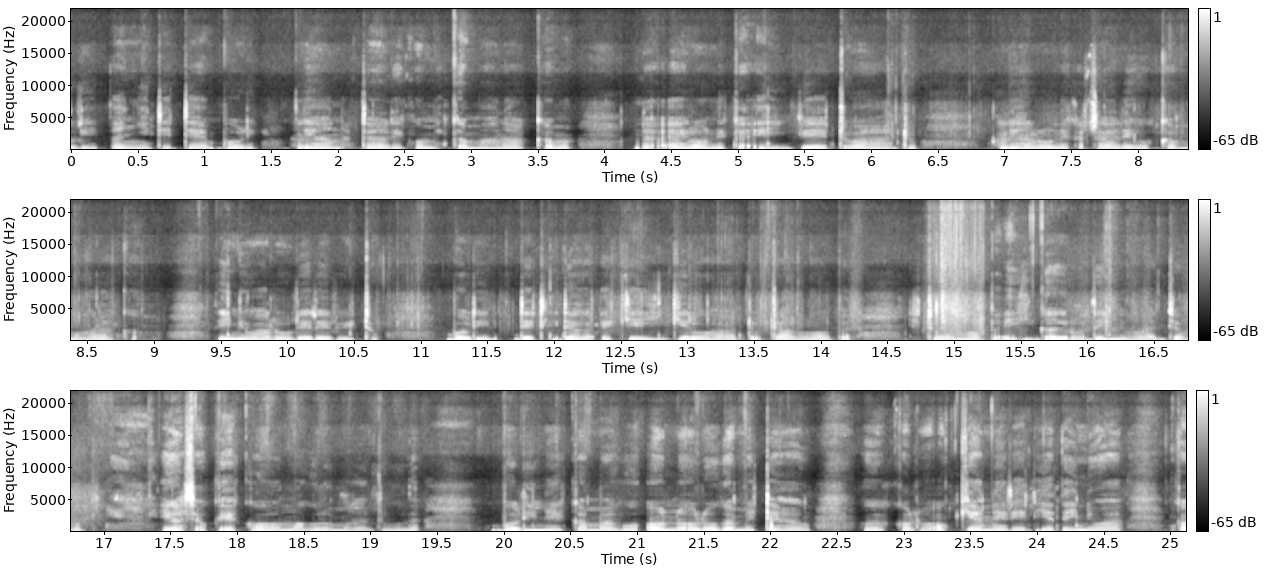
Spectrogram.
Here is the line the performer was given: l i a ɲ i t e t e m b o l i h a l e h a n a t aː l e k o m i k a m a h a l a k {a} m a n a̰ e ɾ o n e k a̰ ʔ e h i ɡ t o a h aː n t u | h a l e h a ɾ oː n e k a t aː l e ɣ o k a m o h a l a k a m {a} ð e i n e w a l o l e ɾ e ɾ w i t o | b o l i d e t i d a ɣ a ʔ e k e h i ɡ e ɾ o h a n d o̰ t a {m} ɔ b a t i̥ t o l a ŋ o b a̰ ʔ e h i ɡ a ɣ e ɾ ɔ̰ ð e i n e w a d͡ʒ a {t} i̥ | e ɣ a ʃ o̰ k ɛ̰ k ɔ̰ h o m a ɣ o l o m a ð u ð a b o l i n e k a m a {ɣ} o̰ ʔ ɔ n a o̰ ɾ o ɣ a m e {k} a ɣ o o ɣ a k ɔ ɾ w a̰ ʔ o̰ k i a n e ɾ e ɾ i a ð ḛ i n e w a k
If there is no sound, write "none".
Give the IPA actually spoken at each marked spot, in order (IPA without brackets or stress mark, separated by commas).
a, a, ŋ, k, ɣ, t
